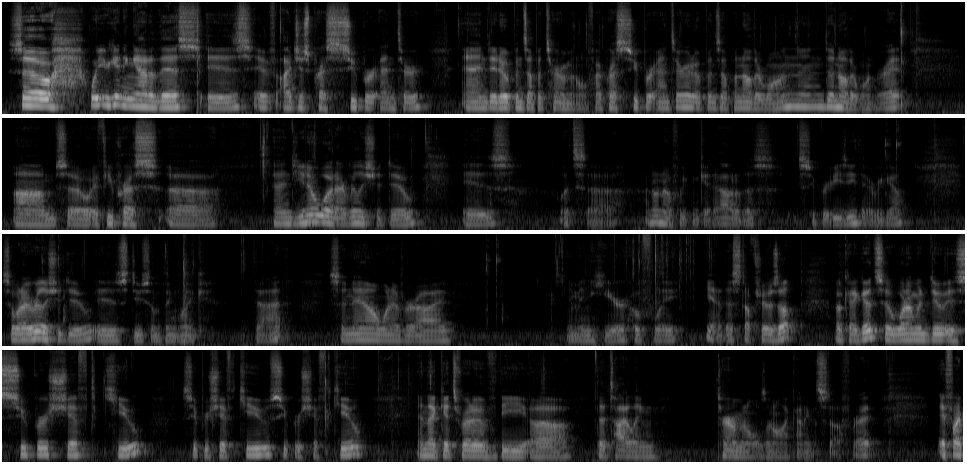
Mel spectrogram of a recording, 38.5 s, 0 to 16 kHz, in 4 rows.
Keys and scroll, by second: 25.4-26.3 typing, 29.8 super+q, 31.0 super+q, 32.1 super+q.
